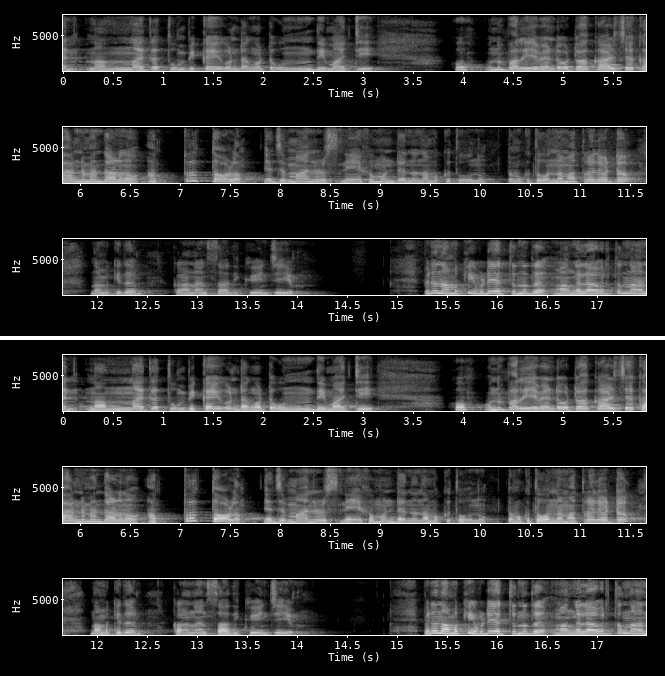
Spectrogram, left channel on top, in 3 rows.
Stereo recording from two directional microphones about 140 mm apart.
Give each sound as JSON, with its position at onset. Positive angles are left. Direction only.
{"t": 0.0, "sound": "a woman's voice", "side_deg": -35}
{"t": 0.4, "sound": "speech", "side_deg": -20}
{"t": 0.7, "sound": "a woman's voice", "side_deg": -30}
{"t": 4.2, "sound": "a woman's voice", "side_deg": -40}
{"t": 15.3, "sound": "a woman's voice", "side_deg": -35}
